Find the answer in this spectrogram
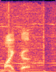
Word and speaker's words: Micah: Is it pronounced Mika? I was told it was pronounced Micah.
